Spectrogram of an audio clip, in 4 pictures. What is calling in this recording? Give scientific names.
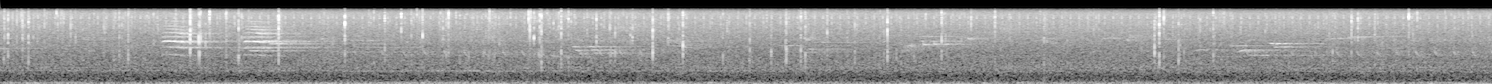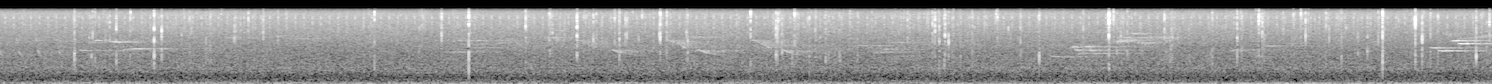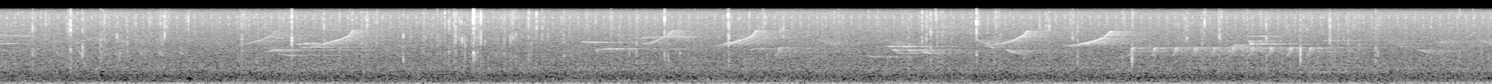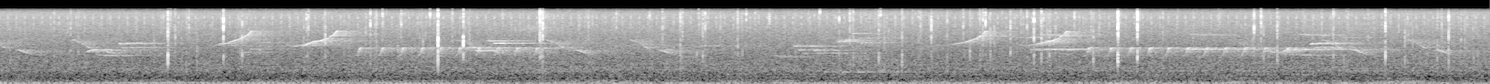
Cyanocitta cristata, Cardinalis cardinalis, Hylocichla mustelina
